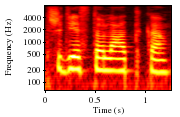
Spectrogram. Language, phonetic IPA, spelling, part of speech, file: Polish, [ˌṭʃɨd͡ʑɛstɔˈlatka], trzydziestolatka, noun, Pl-trzydziestolatka.ogg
